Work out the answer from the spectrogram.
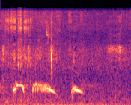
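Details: A wild, deep-voiced Spotted Dove calls near a hunter's decoy on a mountain forest trip in Tak province, Thailand. It gives three low, mellow coos, the middle one longest and each sliding slightly down, over quiet forest background.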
